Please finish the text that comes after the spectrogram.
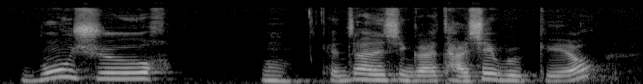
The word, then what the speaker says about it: bonjour: 아주 끝이 살짝 흐려지지만 발음이 있긴 있어요. 그래서 bonjour.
